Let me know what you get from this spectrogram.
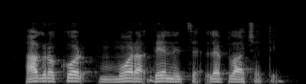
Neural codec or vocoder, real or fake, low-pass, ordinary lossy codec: none; real; 7.2 kHz; MP3, 32 kbps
